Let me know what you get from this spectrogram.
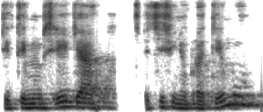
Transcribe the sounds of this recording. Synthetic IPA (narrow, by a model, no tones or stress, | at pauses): t̪ʲɪk̚t̪ɐɪmʊmsɾʲɛɪkʲɛsʲpʲɛtsʲɪfʲɪnʲuːpɾɐt̪ʲɪmuː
